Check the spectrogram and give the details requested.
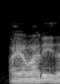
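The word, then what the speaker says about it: Ayoade: Iowati. That's how you pronounce it. Okay. – I believe I believe it is Iowati.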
